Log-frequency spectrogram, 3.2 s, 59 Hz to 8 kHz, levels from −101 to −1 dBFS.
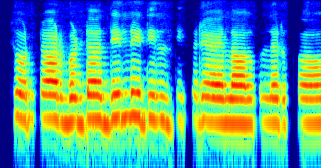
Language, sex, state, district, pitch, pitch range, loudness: Rajasthani, female, Rajasthan, Nagaur, 235 Hz, 225-250 Hz, -19 LUFS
